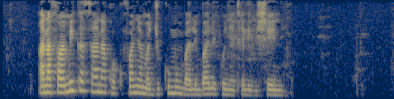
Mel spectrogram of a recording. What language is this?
Swahili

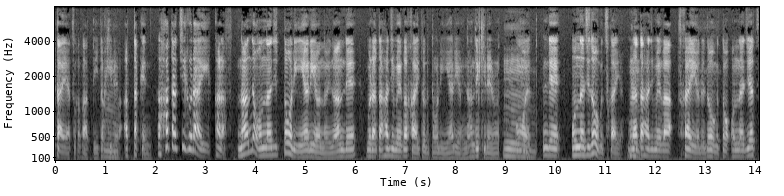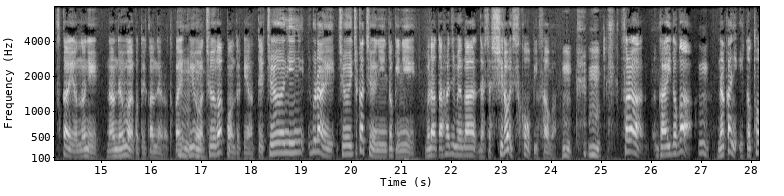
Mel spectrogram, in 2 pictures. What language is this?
Japanese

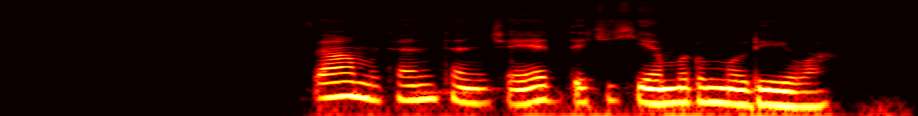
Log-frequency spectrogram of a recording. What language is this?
Hausa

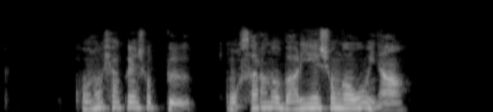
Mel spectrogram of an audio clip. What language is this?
Japanese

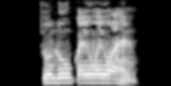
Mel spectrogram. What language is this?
Sindhi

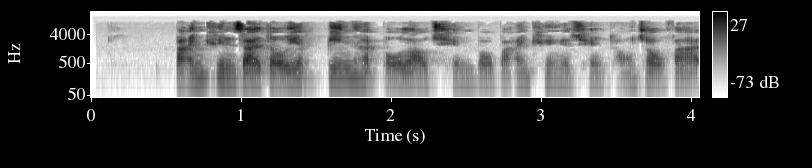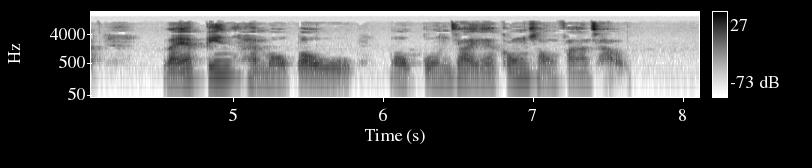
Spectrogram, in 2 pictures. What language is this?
Cantonese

